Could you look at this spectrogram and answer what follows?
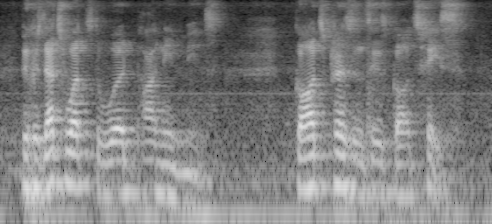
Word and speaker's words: panim: the Old Testament uh uh it it it's pronounced as panim p a n i m all right that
